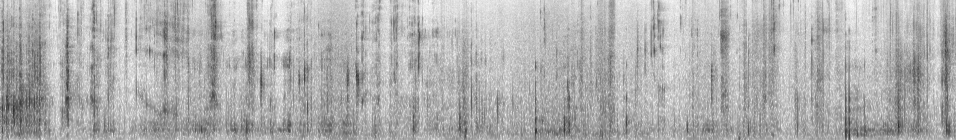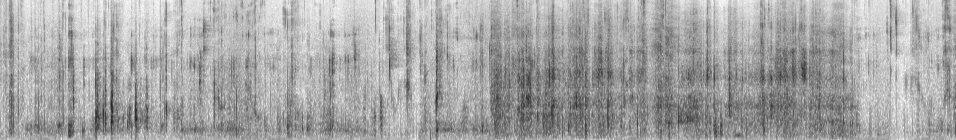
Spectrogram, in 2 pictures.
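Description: Close-miked eating of McDonald's fries and a Filet-O-Fish sandwich: bites and chewing, with a dense run of crunching and mouth clicks.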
